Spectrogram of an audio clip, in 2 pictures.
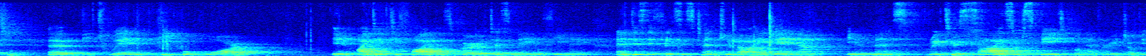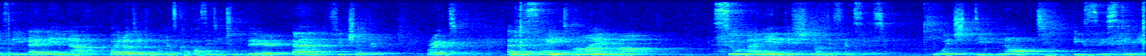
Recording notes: GenPol's first live podcast recorded with SOS Media Music.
